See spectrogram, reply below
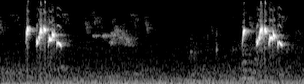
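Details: Song of a female red-whiskered bulbul, used as a lure for trapping: a sharp, lively whistled phrase, then quiet twittering notes, then a matching phrase about four seconds after the first, in a quiet setting.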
